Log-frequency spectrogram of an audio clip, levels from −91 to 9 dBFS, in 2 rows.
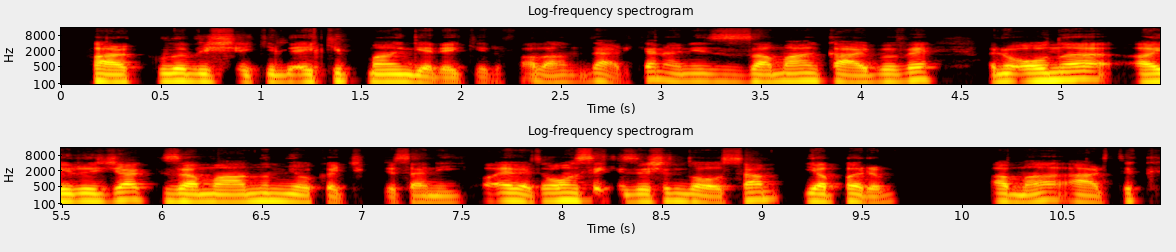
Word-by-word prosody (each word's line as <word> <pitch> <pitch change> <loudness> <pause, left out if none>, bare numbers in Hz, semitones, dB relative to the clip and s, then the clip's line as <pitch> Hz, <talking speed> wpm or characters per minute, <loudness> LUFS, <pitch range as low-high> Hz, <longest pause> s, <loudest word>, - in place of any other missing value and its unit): Farklı 130 +1 +3
bir 125 - +2
şekilde 115 0 -5
ekipman 120 +1 0
gerekir 90 -5 -3
falan 110 +3 -7
derken, 155 +3 -4
hani, 130 -1 -6
zaman 125 +2 0
kaybı 120 +4 0
ve, 150 +1 +1 0.3
hani, 130 - +2
ona 145 +5 +5
ayıracak 130 +4 +3
zamanım 125 +1 +2
yok 115 -3 -2
açıkçası. - - -7
Hani, 105 -1 -6
o - - -6
evet, 135 -1 +2
18 135 -3 0
yaşında 125 +1 -1
olsam 145 +10 0
yaparım 120 -5 +1 0.5
ama 125 -1 0
artık 135 -2 -5
125 Hz, 140 wpm, -24 LUFS, 115-135 Hz, 0.5 s, ona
